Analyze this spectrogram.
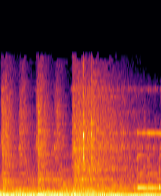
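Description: Instrumental background music: a few struck notes, then a held chord from about a second in.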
